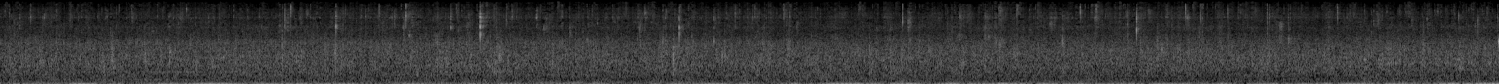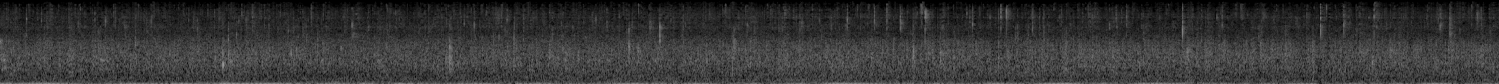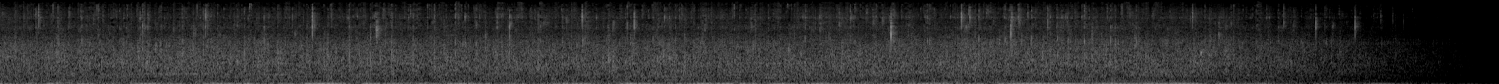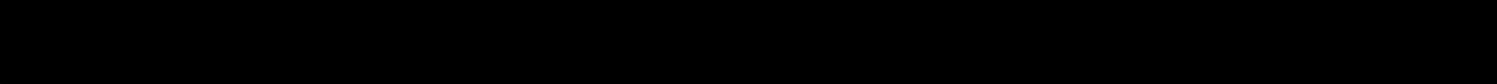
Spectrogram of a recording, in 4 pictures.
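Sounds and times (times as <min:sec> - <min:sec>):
steady rainfall: 0:00.0 - 0:44.6.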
